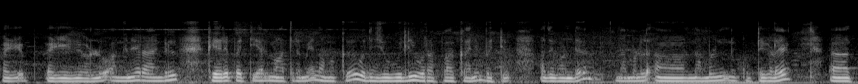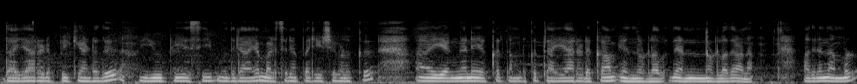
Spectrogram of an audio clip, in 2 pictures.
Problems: background sounds at intervals, low volume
